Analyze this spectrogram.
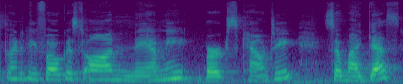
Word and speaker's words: NAMI: correct okay good and you're you're now you're pronouncing it right Nami ornami okay so what is Nami Naomi was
